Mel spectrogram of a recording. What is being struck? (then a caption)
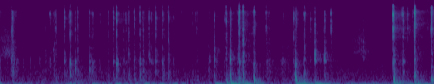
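Plastic-key keyboard on an aluminum base. Both hands type with their fingertips on a slim white computer keyboard with plastic keys on a silver aluminum base, while a paintbrush lies unused nearby. Rapid, dry keystroke clicks patter with bright, short ticks over a low hum, with a few louder taps near the end.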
